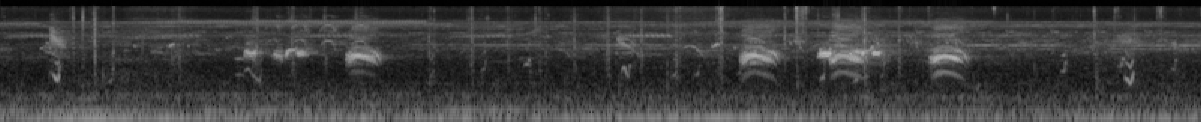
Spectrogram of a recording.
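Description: Grey francolin giving shrill, arching notes, several in quick succession, loudest in the second half, over a steady low mechanical hum.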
